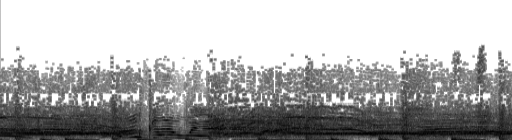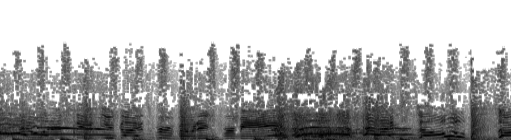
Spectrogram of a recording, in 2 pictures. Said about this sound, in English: Just cheering like little schoolgirls.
